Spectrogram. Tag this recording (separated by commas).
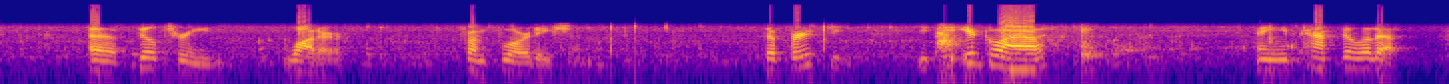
Speech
